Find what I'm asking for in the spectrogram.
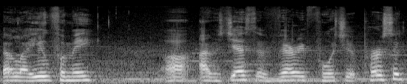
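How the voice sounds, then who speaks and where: Over noticeable background noise, a woman with an American accent speaks at a medium pitch and moderate pace in a monotone, flat intonation. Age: 80s+. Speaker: professor. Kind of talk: interview testimony.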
